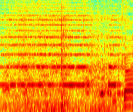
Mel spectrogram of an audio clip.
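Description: A vehicle horn sounding one long steady note that cuts off about a second and a half in, followed by a brief second toot, over a low traffic rumble.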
